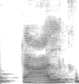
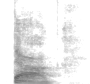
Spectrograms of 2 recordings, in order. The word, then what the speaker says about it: talk: तो क्या अब हम इसको टाल्क पढ़ेंगे? बिल्कुल नहीं, टाल्क नहीं पढ़ेंगे। अब हम इसे हम पढ़ेंगे टाक। इसमें क्या साइलेंट है, इसमें एल लेटर साइलेंट होता है।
